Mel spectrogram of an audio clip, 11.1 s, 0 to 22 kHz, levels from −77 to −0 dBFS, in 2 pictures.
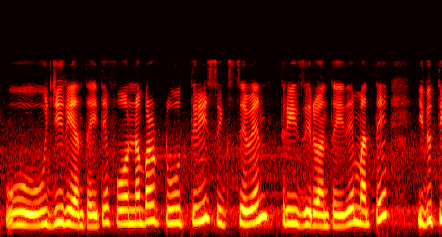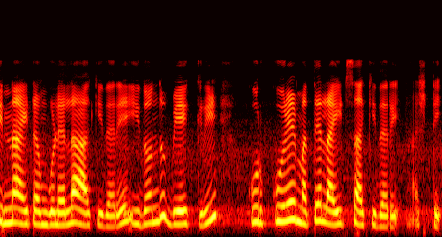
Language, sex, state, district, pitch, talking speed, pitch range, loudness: Kannada, female, Karnataka, Dakshina Kannada, 235 Hz, 140 wpm, 215-265 Hz, -19 LUFS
